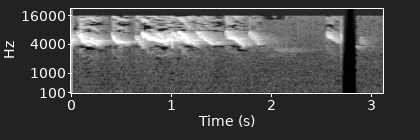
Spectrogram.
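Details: White-eye giving a lure call, a burst of high, thin chattering notes for about two seconds, fading to a faint trill, with one brief chirp and a weak note afterwards.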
